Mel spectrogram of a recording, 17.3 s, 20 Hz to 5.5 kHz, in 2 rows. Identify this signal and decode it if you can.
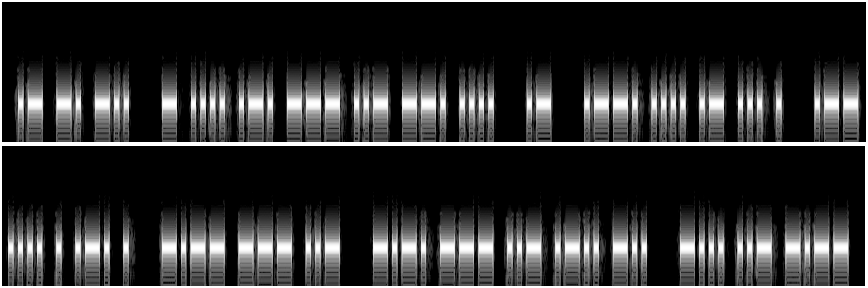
Morse code, heard as a keyed tone, about 25 wpm, 600 Hz. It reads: AND THROUGH A PHASE WHERE YOU COULD BUY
